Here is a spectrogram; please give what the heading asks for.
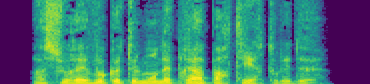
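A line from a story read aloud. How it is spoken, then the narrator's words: Muttered. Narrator (French): marmonna Perrine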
